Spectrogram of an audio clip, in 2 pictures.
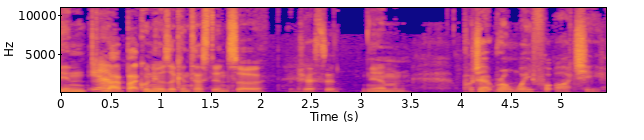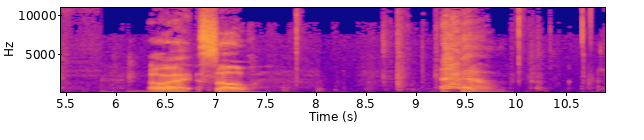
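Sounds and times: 
speech: 0.0s - 5.6s, 6.3s - 7.5s, 9.2s - 9.9s
breaths: 3.5s - 4.0s, 5.6s - 6.3s
loud harsh rasping throat clearing: 9.2s - 9.9s.

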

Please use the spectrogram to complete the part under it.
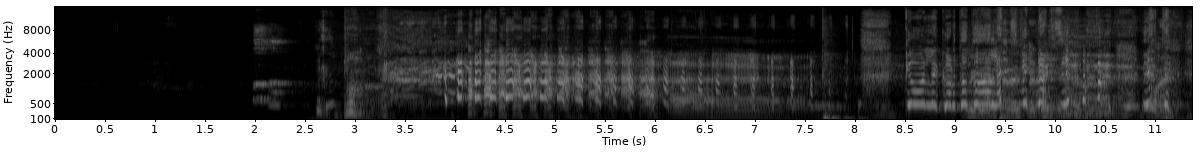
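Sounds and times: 
person imitating a chicken: 2.0s - 2.4s
speech: 2.6s - 3.5s, 9.1s - 11.3s
laughter: 2.9s - 8.2s, 9.0s - 11.3s.

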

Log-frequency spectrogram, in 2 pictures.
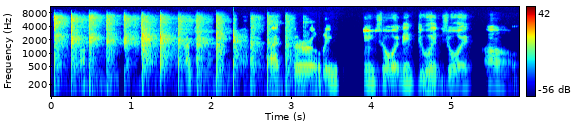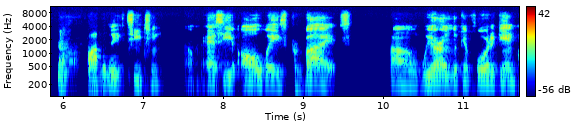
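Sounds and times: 
crisp hand claps in a brisk rhythm: 0.0s - 3.4s
speech: 2.8s - 11.6s.

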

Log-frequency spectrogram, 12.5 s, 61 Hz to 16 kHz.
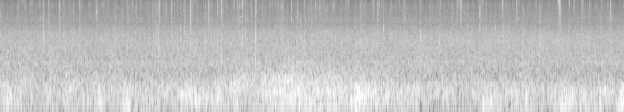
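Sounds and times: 
heavy rain pouring in a storm: 0.0s - 12.4s.

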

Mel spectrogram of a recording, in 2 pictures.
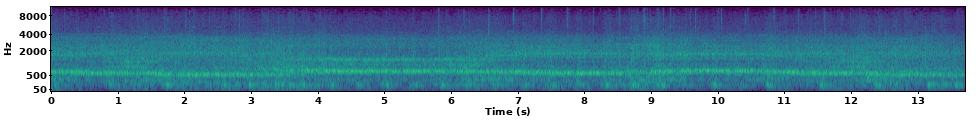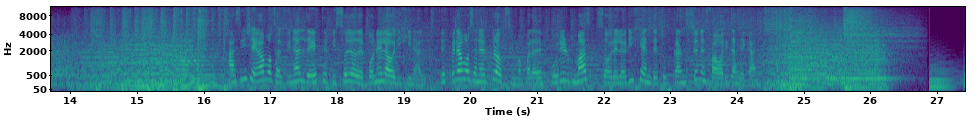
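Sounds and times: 
massive stadium crowd of football fans singing a rhythmic chant: 0.0s - 14.4s
drums or clapping pulsing underneath stadium chant: 0.0s - 26.3s
speech: 16.8s - 25.6s.

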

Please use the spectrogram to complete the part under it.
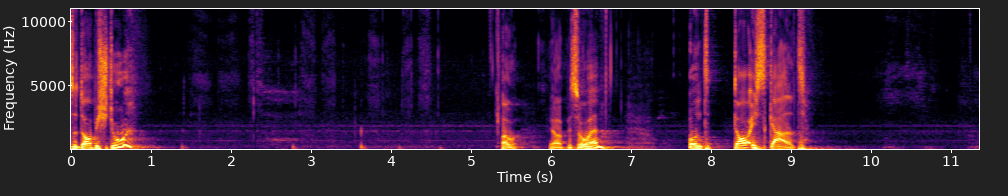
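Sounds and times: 
speech: 0.0s - 0.9s, 5.4s - 6.9s, 7.8s - 9.3s
pen scratching and tapping across paper: 1.4s - 4.6s.

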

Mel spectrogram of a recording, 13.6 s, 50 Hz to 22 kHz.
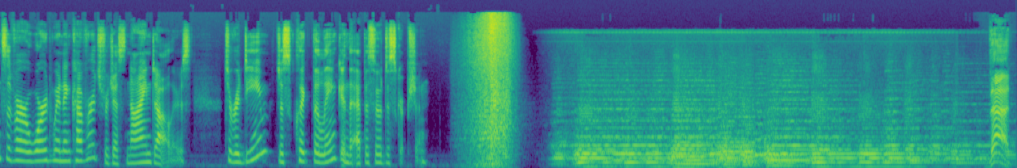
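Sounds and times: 
speech: 0.0s - 6.5s, 7.4s - 11.1s, 13.2s - 13.5s
ceremonial brass fanfare with layered horn notes: 7.3s - 13.5s.

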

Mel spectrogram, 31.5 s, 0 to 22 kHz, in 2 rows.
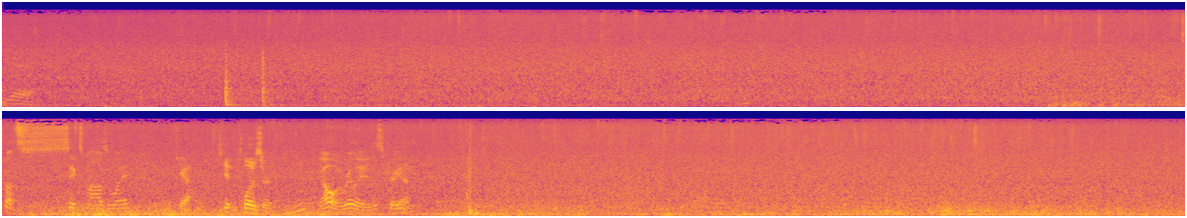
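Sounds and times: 
heavy rain pouring in a dense even hiss: 0.0s - 31.5s
sharp little knocks: 3.0s - 3.8s
speech: 15.8s - 21.4s.

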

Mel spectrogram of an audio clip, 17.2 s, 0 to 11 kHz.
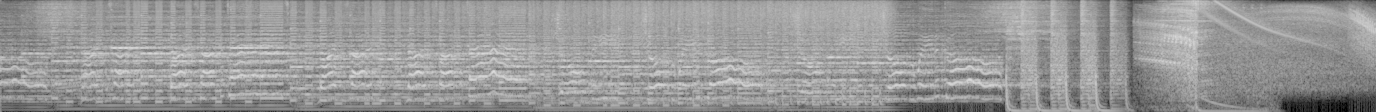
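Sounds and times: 
electronic dance track with synth chords and deep bass line: 0.0s - 17.2s
sweeping rising effect: 14.2s - 17.2s.

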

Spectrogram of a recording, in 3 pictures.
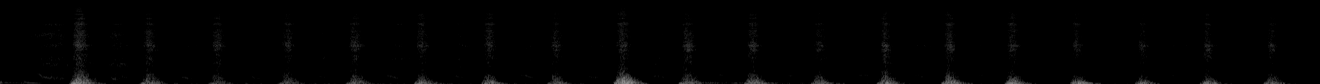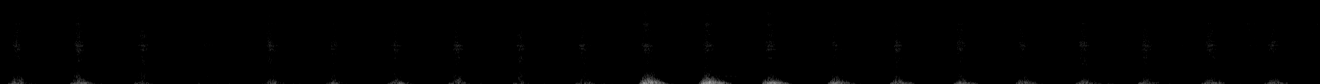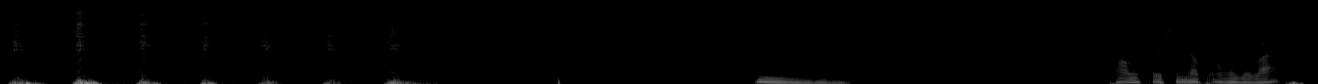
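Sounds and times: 
quick forceful inhales and exhales in a guided breathing exercise: 0.2s - 30.6s, 32.0s - 33.2s
speech: 37.7s - 39.3s.

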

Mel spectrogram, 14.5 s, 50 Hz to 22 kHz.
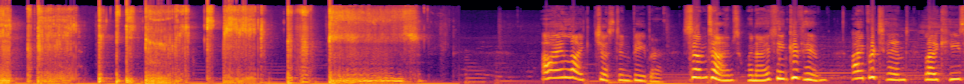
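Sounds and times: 
person mimicking a fart with mouth raspberries: 0.0s - 6.8s
speech: 8.6s - 14.4s.

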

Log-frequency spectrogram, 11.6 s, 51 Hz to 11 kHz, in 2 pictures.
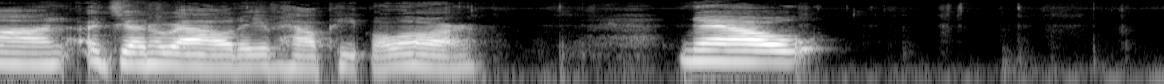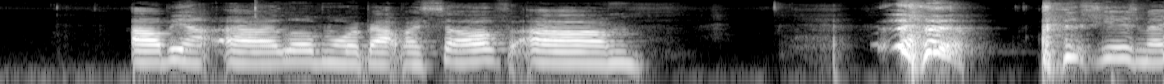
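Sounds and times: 
speech: 0.0s - 2.5s, 3.4s - 4.2s, 6.5s - 9.1s, 10.2s - 11.6s
person coughing: 10.2s - 11.5s.

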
